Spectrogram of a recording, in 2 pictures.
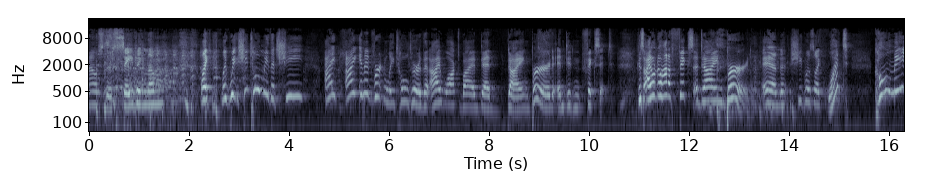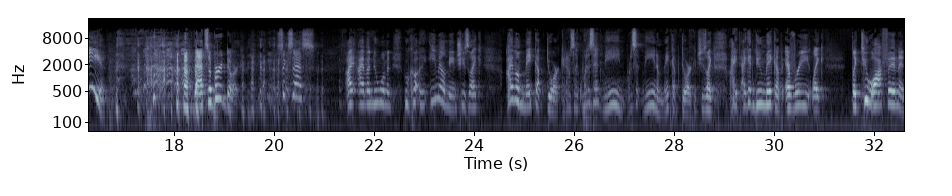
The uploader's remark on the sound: Battleship Pretension Live 4. At Meltdown Comics.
